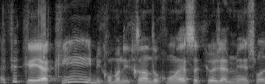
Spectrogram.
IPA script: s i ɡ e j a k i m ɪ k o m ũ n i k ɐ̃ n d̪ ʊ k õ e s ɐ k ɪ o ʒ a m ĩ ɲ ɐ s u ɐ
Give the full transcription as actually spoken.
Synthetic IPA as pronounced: f i k e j a k i m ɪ k o m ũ n i k ɐ̃ n d̪ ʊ k õ ɛ s ɐ k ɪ o ʒ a m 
